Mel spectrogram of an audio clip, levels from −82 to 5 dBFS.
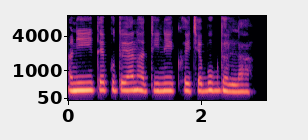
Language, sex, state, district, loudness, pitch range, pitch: Konkani, female, Goa, North and South Goa, -18 LUFS, 230-245 Hz, 235 Hz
